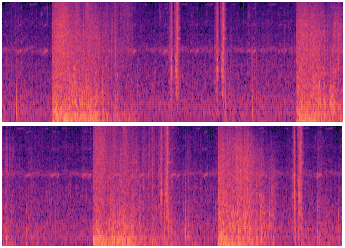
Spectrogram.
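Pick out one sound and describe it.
Wooden barrels smash and break apart.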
